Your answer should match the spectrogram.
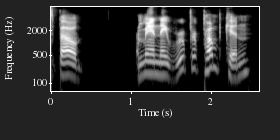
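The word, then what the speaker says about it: Pupkin: It's about a man named Rupert Pumpkin. Don't mispronounce it as Pumpkin like everyone else does in the movie. Lots of people get the name wrong.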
